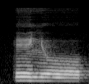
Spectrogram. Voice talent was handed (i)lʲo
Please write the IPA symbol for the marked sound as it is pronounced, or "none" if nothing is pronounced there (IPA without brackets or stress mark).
e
